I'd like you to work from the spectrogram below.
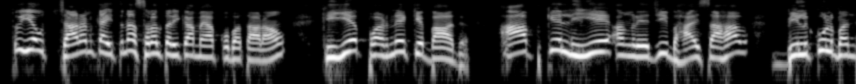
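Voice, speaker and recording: A man whose voice sits high, clear and resonant teaches pronunciation rules classroom-style. He peppers listeners with repeated quiz questions and refers to them as children. There's no echo, though the sound is muffled.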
